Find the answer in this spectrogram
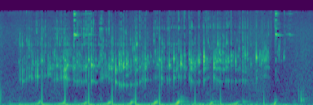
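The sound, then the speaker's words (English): Water is poured into a glass, a steady splashing stream with a quick, regular glug-glug rhythm for a few seconds, with no one talking. “Here you are, Harry, a glass of water.”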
